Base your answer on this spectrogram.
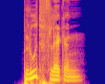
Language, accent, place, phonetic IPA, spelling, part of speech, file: German, Germany, Berlin, [ˈbluːtˌflɛkn̩], Blutflecken, noun, De-Blutflecken.ogg
- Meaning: dative plural of Blutfleck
